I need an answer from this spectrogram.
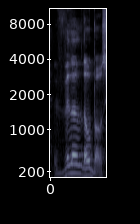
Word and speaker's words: Villalobos: man pretty dope sebastian villalobo spoke to stream i said your name right villalobos you know why i said it right because i have another friend who has that exact same last name but again michael martin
